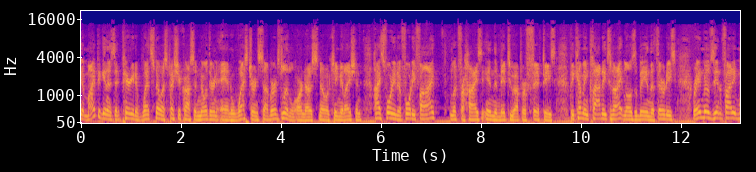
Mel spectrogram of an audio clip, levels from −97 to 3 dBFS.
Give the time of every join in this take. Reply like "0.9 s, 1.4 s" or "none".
7.4 s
